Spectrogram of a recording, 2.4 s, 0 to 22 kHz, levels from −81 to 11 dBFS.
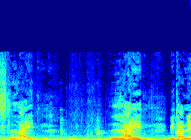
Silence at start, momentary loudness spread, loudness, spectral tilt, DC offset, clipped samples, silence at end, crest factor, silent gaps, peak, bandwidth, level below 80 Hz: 0 s; 15 LU; -18 LUFS; -6 dB/octave; under 0.1%; under 0.1%; 0 s; 14 dB; none; -4 dBFS; 14 kHz; -22 dBFS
